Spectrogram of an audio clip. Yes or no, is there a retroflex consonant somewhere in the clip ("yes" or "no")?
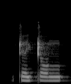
yes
